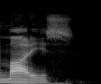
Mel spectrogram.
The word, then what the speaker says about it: Modis: There's a Modis. It's M-O-D-I-S, and apparently it's pronounced Modis.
